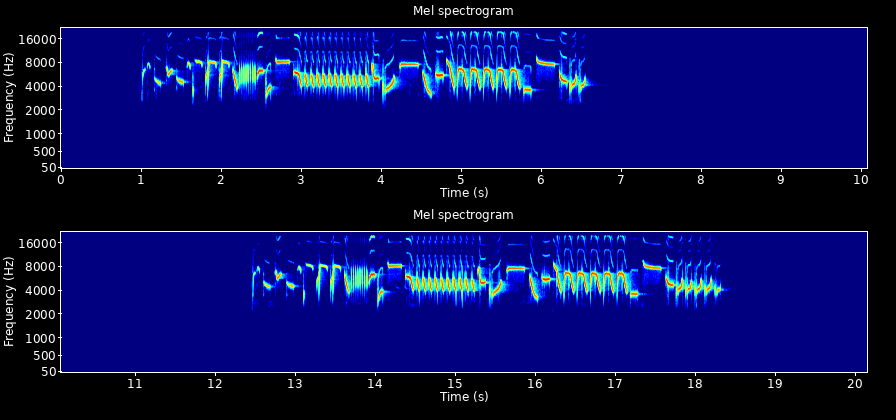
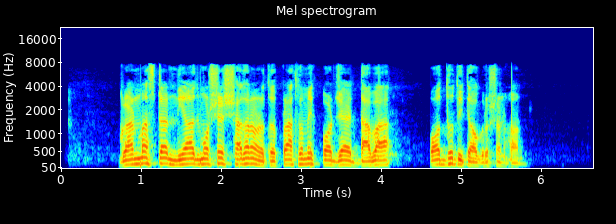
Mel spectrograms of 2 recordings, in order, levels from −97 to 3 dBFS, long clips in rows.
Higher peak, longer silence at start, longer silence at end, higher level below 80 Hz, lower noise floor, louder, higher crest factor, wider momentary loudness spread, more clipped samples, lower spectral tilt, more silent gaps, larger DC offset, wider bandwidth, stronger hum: about the same, -2 dBFS vs -2 dBFS; first, 1 s vs 0.75 s; first, 1.85 s vs 0.9 s; second, under -90 dBFS vs -54 dBFS; first, -84 dBFS vs -76 dBFS; first, -11 LUFS vs -18 LUFS; about the same, 16 dB vs 16 dB; first, 13 LU vs 8 LU; neither; second, 15 dB/octave vs -5.5 dB/octave; neither; neither; first, over 20 kHz vs 8 kHz; neither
